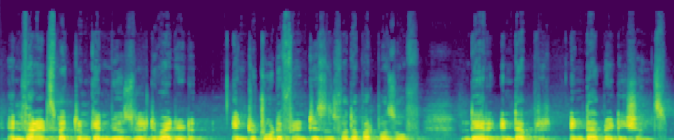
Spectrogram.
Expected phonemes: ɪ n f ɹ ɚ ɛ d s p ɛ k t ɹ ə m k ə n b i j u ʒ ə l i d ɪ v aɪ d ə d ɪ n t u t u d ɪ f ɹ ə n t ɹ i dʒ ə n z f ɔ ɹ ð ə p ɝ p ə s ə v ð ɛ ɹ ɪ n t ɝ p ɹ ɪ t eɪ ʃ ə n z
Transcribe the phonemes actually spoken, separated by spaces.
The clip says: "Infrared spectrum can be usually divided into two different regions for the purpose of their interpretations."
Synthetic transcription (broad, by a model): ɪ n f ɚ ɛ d s p ɛ k t ɹ ə m k ə n b i j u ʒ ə l i d ɪ v aɪ d ə d ɪ n t u t u d ɪ f ɹ ə n t ɹ i z ə n s f ɔ ɹ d ə p ɝ p ə s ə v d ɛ ɹ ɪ n t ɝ p ɹ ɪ t eɪ ʃ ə n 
